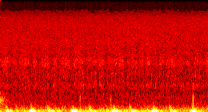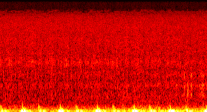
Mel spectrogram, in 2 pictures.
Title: My Heartbeat Sounds I can feel my heart pounding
